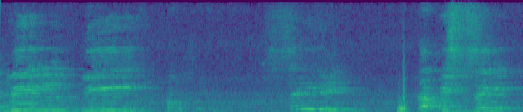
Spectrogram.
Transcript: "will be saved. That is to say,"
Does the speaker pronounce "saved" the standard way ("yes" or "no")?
no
